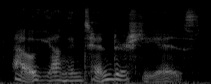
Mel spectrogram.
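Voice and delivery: low cunning wolf; sly wolf. A narrator's reading.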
